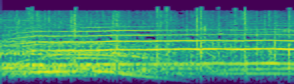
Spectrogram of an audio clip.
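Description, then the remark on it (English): An audience applauds and cheers for Steve Guttenberg, with a steady wash of clapping, scattered whoops and high sustained tones running through it, loud for the whole two seconds with no talking. “One more hand for Steve Guttenberg.”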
